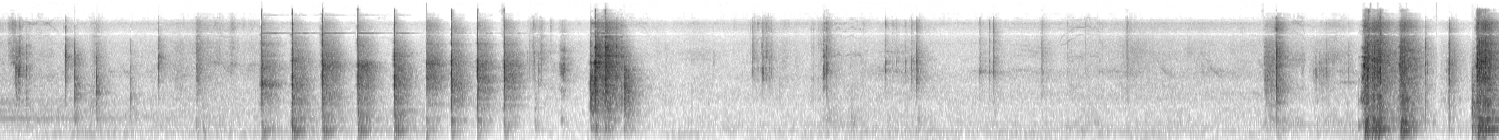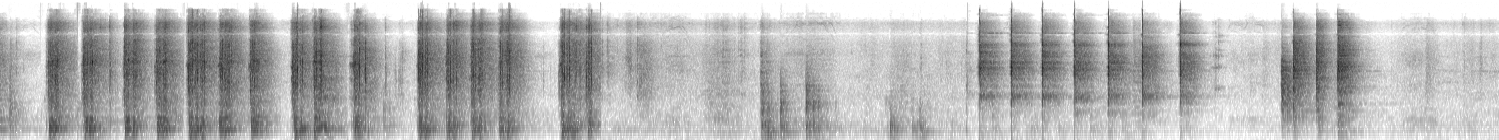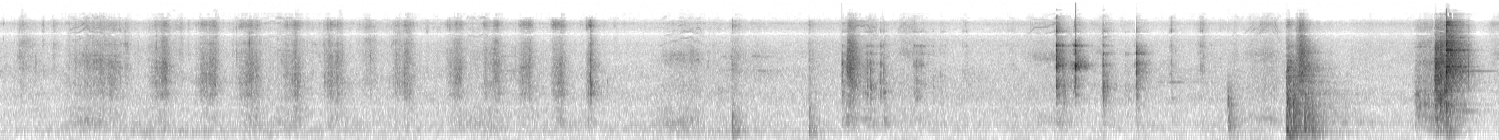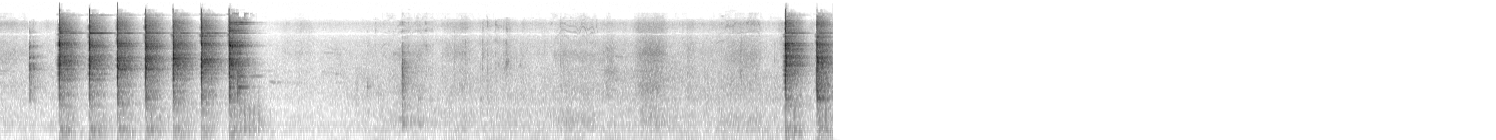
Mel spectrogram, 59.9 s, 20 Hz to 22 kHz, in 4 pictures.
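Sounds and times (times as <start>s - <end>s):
hammer striking metal: 24.7s - 27.1s, 45.6s - 47.6s.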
